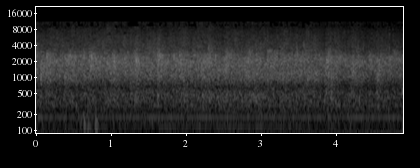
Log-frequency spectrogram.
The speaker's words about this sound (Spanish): Amén o no amén. Dale un aplauso a Jesús si usted está de acuerdo. Gloria a Dios.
